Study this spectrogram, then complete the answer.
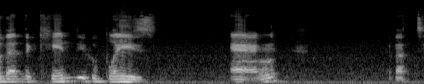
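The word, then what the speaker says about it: Aang: Even the pronunciation of the main character's name, Ong, and I'm pretty sure Avatar didn't take that either.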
